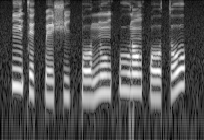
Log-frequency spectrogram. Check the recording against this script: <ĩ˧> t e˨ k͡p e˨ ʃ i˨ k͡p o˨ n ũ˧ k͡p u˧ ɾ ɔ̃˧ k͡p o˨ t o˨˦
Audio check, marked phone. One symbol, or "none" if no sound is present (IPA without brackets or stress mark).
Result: ĩ˧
